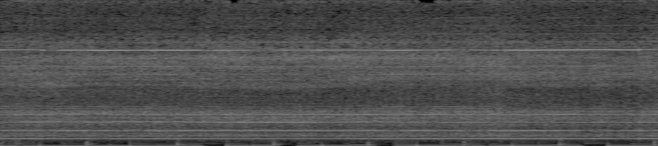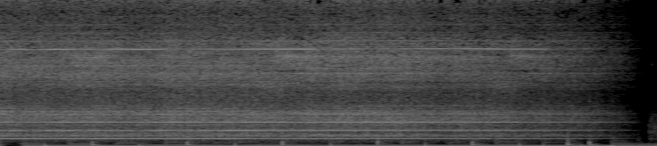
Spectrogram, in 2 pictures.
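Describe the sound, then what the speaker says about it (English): A high-pitched router with a rounding-over bit whines steadily and close up, easing the edges of a handle, with a rhythmic low chatter underneath as it cuts. "I used a rounding over bit and a router to ease the edges on my new handle."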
